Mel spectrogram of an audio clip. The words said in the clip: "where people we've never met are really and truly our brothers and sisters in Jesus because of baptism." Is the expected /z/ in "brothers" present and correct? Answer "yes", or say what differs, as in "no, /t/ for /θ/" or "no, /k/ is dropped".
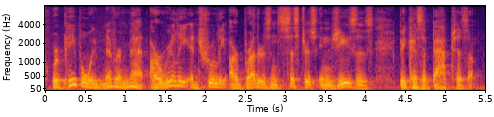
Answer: yes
